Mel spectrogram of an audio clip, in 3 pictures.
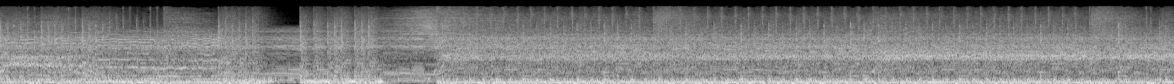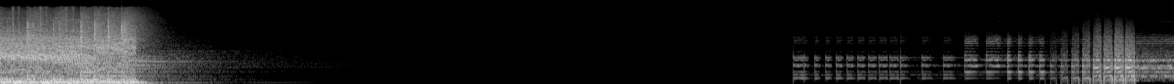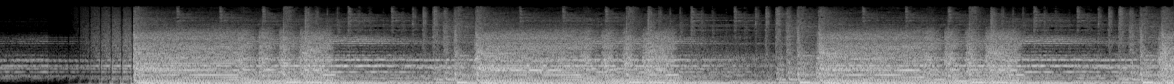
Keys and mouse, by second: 1.0 right click, 1.7 right click, 3.1 right click, 3.5 right click, 3.9 ctrl+s, 5.0 ctrl+z, 5.3 right click, 5.8 right click, 7.9 right click, 9.1 right click, 9.7 ctrl+z, 10.1 ctrl+z, 10.5 right click, 11.9 right click, 12.3 right click, 12.5 ctrl+z, 12.7 right click, 13.1 ctrl+z, 13.4 ctrl+z, 14.9 ctrl+z, 15.7 right click, 16.2 right click, 16.9 right click, 17.1 right click, 17.5 right click, 17.6 ctrl+z, 19.0 right click, 19.3 right click, 19.9 right click, 20.9 right click, 21.1 right click, 23.4 right click, 24.9 right click, 26.2 right click, 26.5 right click, 26.9 right click, 27.2 ctrl+z, 27.5 right click, 28.1 right click, 28.9 right click, 30.5 right click, 30.8 right click, 31.2 ctrl+z, 31.5 right click, 32.1 ctrl+z, 32.5 right click, 32.9 ctrl+z, 33.3 right click, 33.7 right click, 34.1 right click, 34.8 right click.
